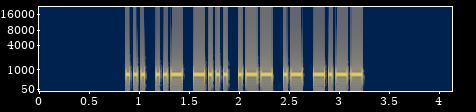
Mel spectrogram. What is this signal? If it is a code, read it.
Morse code, heard as a keyed tone, about 31 wpm, 700 Hz. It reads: SUBWAY
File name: Easy Words - Speed-Racing with Hints - 25wpm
